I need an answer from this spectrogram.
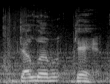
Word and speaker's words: Delemgan: I guess since we're close to the Delemgan, every time I see the word Delemgan, I want to say it like somewhat differently. Like it's a bit of a fancy word, but no, it's just Delemgan.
